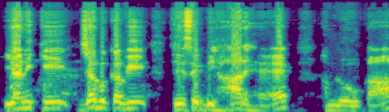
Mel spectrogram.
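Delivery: ordinary talk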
